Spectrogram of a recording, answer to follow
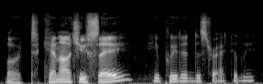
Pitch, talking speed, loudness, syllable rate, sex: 130 Hz, 160 wpm, -17 LUFS, 5.3 syllables/s, male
